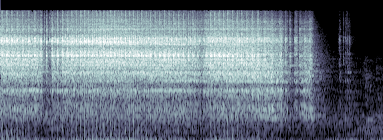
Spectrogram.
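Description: A pedal-driven pump whirs and hisses loudly.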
